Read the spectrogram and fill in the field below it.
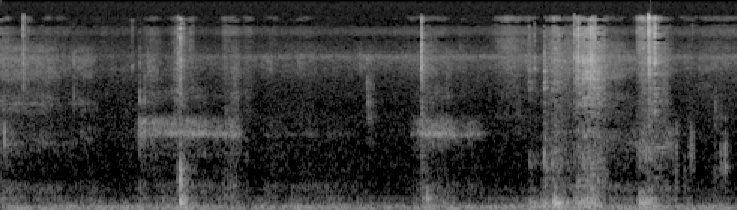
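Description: Small metal trinkets clink and rattle against each other.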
